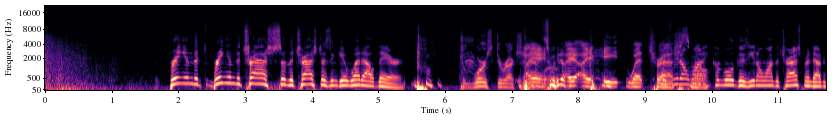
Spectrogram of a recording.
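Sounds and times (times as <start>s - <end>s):
thunder rumbling: 0.0s - 1.8s
speech: 1.9s - 11.7s.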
